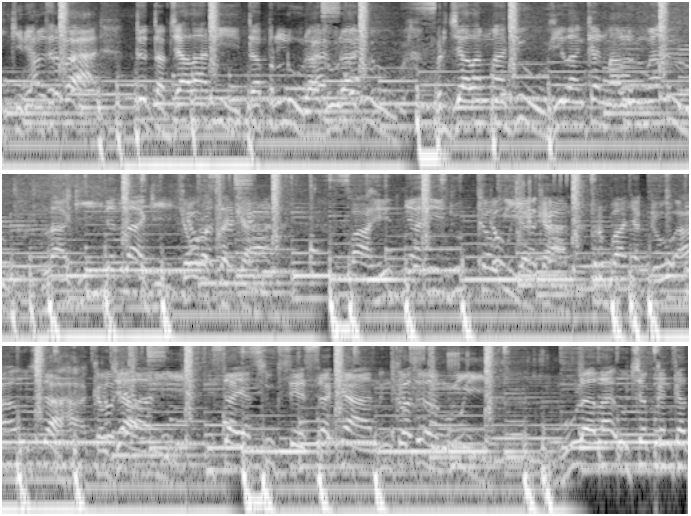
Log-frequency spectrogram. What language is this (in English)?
Indonesian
